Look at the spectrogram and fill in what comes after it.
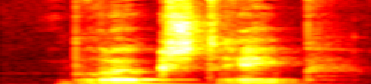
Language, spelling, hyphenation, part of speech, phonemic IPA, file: Dutch, breukstreep, breuk‧streep, noun, /ˈbrøːk.streːp/, Nl-breukstreep.ogg
- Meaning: fraction slash, fraction bar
